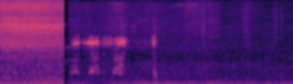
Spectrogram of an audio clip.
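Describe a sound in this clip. A large truck idles nearby with a low hum.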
